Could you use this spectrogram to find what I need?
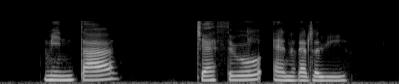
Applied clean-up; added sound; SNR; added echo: neural diffusion model UNIVERSE++.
